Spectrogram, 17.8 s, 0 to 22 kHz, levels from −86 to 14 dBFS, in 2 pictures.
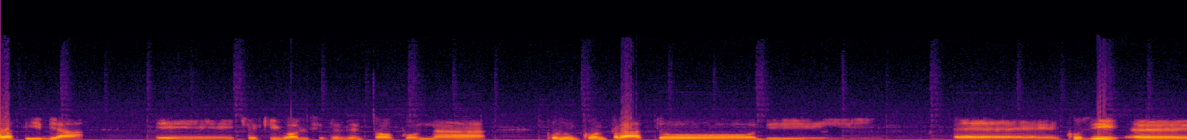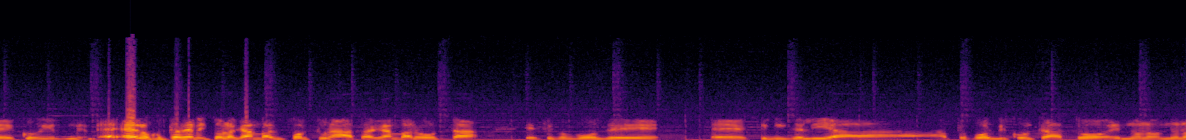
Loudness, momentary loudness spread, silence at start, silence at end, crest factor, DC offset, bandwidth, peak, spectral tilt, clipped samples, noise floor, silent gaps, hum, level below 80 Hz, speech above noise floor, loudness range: -15 LUFS; 14 LU; 0 s; 0 s; 14 dB; under 0.1%; 11 kHz; 0 dBFS; -6.5 dB/octave; under 0.1%; -40 dBFS; none; none; -42 dBFS; 25 dB; 6 LU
